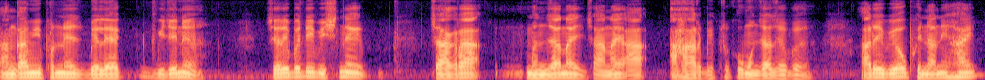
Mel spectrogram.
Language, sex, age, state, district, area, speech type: Bodo, male, 45-60, Assam, Chirang, rural, spontaneous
